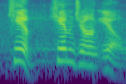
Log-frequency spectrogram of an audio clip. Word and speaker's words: Kim Jong-il: What happened there is when the fuel stopped running, the gas stopped running, you know, that was propping up Jim Jong-il, is that how you pronounce it? Kim Jong-il, right.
